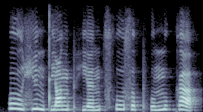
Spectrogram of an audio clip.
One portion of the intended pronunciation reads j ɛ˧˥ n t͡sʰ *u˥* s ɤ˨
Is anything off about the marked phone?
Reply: no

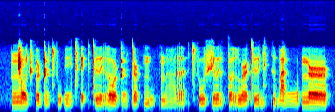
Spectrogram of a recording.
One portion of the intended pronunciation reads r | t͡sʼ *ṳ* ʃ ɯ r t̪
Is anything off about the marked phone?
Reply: yes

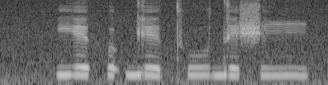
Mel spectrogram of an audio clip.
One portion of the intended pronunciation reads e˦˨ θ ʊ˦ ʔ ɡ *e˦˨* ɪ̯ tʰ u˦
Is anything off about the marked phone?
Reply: no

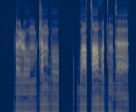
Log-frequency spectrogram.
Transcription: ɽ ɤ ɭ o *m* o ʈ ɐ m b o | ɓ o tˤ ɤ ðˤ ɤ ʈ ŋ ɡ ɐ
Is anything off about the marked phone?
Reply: no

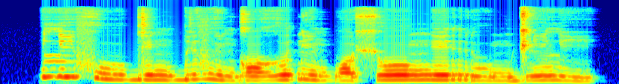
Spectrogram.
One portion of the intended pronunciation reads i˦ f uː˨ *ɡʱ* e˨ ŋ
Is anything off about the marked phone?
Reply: yes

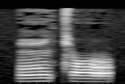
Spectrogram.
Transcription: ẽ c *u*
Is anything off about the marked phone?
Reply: yes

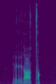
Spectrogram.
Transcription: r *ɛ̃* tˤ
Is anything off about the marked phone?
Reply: yes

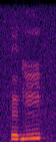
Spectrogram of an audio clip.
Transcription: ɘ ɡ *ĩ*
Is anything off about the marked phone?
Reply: no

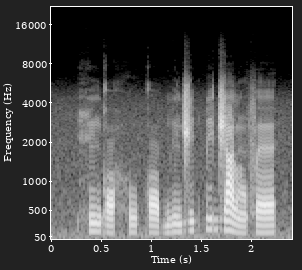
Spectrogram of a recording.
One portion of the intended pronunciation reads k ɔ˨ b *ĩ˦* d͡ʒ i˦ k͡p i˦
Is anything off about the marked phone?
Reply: yes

